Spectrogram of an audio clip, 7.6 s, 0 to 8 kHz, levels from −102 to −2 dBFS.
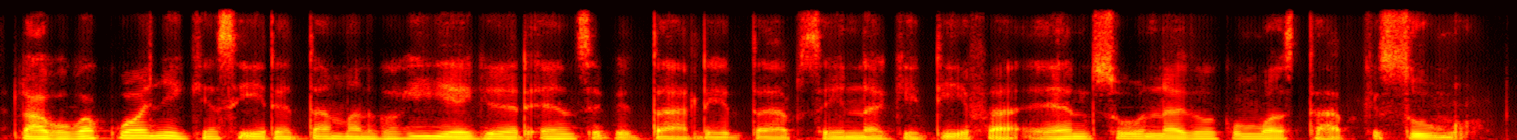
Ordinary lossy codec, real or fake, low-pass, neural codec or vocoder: none; fake; 7.2 kHz; codec, 16 kHz, 2 kbps, X-Codec, HuBERT features, trained on LibriSpeech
